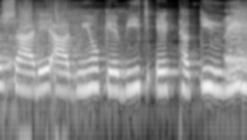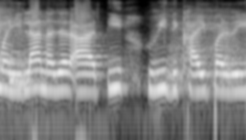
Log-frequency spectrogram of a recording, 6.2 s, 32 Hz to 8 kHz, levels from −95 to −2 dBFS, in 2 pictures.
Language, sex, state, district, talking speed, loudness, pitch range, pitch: Hindi, female, Jharkhand, Deoghar, 145 wpm, -13 LUFS, 225-255 Hz, 235 Hz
